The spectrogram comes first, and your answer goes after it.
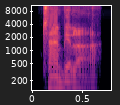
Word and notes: tabular: British English

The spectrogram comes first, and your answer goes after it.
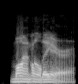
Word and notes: monolayer: American English

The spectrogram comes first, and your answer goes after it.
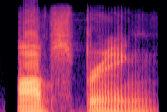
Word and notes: offspring: American English

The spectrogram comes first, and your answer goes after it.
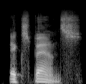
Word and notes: expense: American English

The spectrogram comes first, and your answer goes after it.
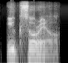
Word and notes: uxorial: British English

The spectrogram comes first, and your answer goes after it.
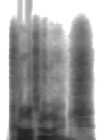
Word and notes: cartilage: British English

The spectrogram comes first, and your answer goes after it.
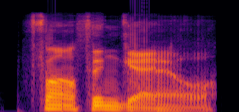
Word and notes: farthingale: British English

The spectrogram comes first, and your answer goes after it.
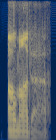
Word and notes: armada: British English

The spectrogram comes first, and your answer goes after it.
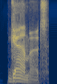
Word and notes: gamut: British English

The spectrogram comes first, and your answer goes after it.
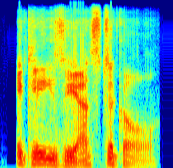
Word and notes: ecclesiastical: British English

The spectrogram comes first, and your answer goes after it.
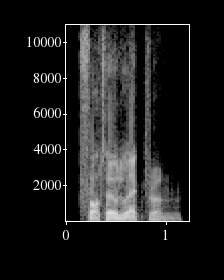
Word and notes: Photoelectron: British English

